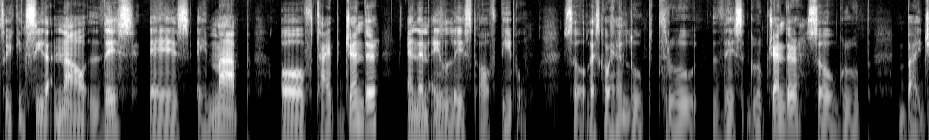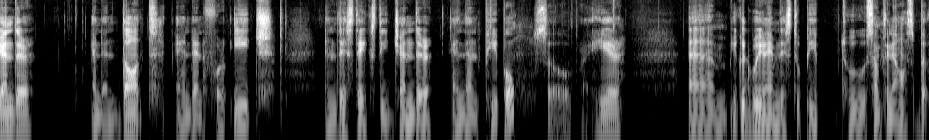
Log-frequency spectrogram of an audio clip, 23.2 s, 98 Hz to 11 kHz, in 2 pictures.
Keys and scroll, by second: 11.1 Return, 14.7 Return.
